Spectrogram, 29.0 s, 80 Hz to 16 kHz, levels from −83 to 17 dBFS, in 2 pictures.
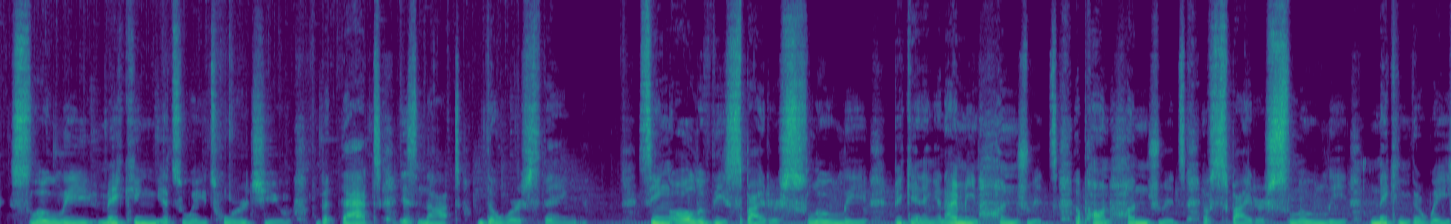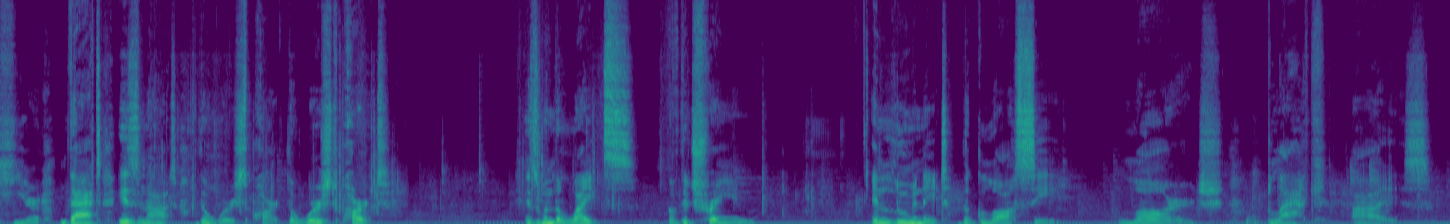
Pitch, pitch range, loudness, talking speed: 120 Hz, 110-130 Hz, -25 LUFS, 115 wpm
